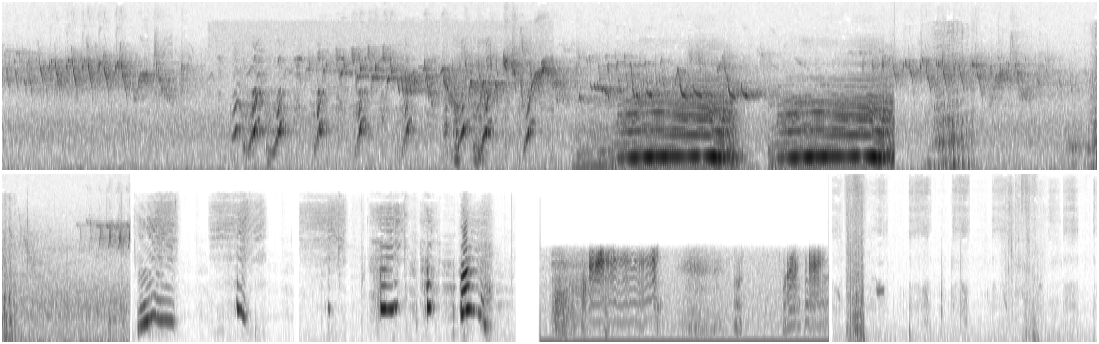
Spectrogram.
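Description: Birds chirping, then two long, low animal calls of about a second each. After an abrupt cut comes a string of short, choppy animal-sound snippets.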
